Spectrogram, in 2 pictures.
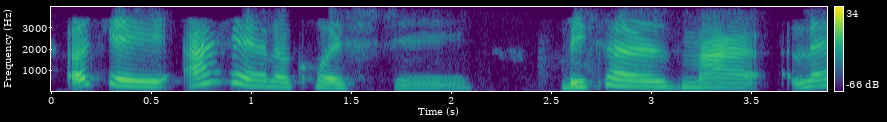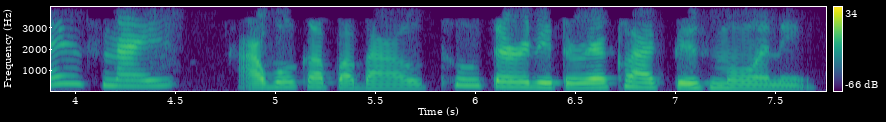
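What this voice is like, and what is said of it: New Orleans accent. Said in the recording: “I can tell by the beautiful accent ... I'm calling from New Orleans.”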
